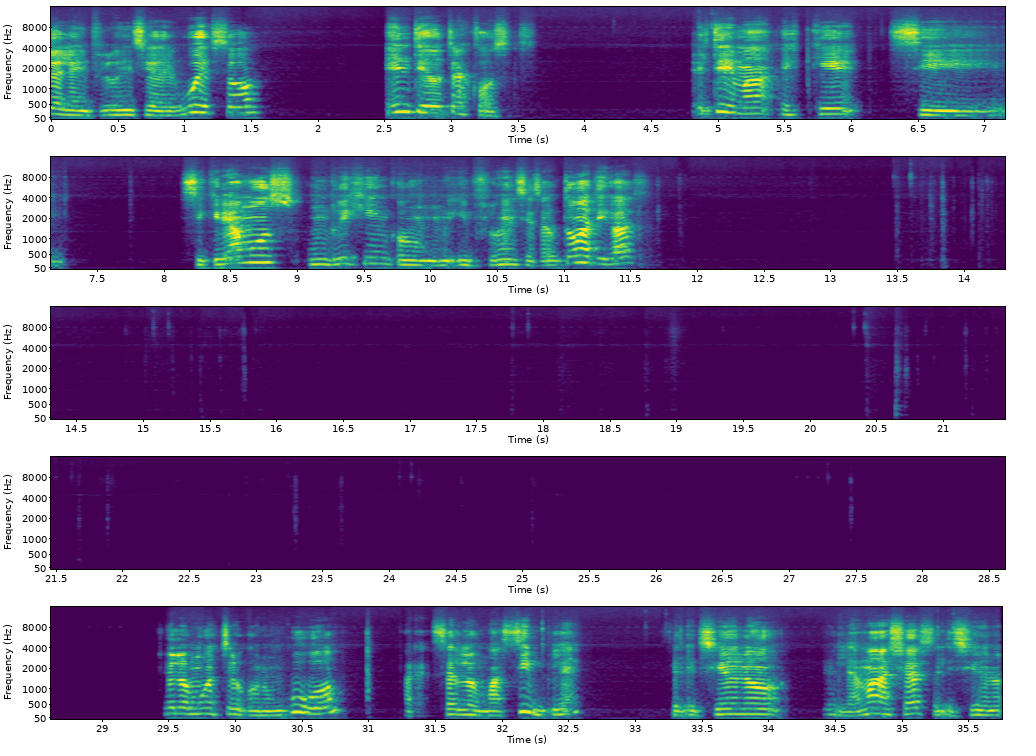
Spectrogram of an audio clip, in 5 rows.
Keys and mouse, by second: 11.8 shift+a, 13.9 g, 15.7 shift+a, 20.4 click, 21.1 Tab, 21.5 click, 21.7 g, 23.5 Tab, 24.1 click, 24.4 Tab, 24.9 ctrl+r, 30.9 Tab, 31.9-32.4 shift+middle drag.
